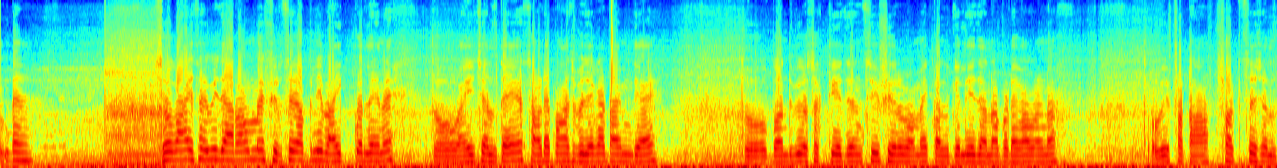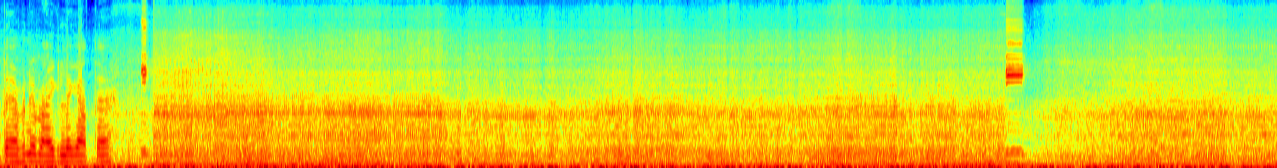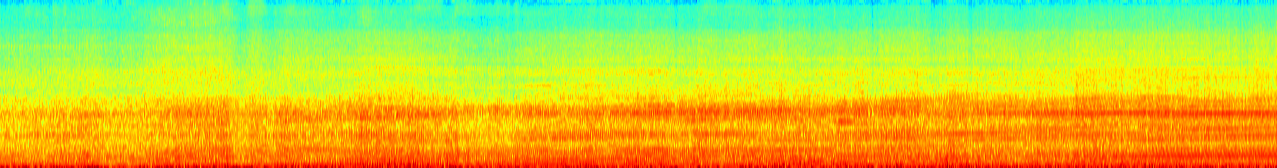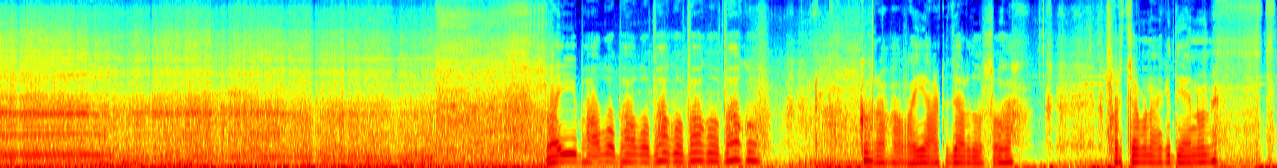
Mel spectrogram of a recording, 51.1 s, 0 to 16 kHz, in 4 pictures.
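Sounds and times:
motorcycle engine: 0.0 - 4.8, 14.0 - 43.8
road noise: 0.0 - 51.0
short high-pitched horn toot: 22.8 - 23.1.

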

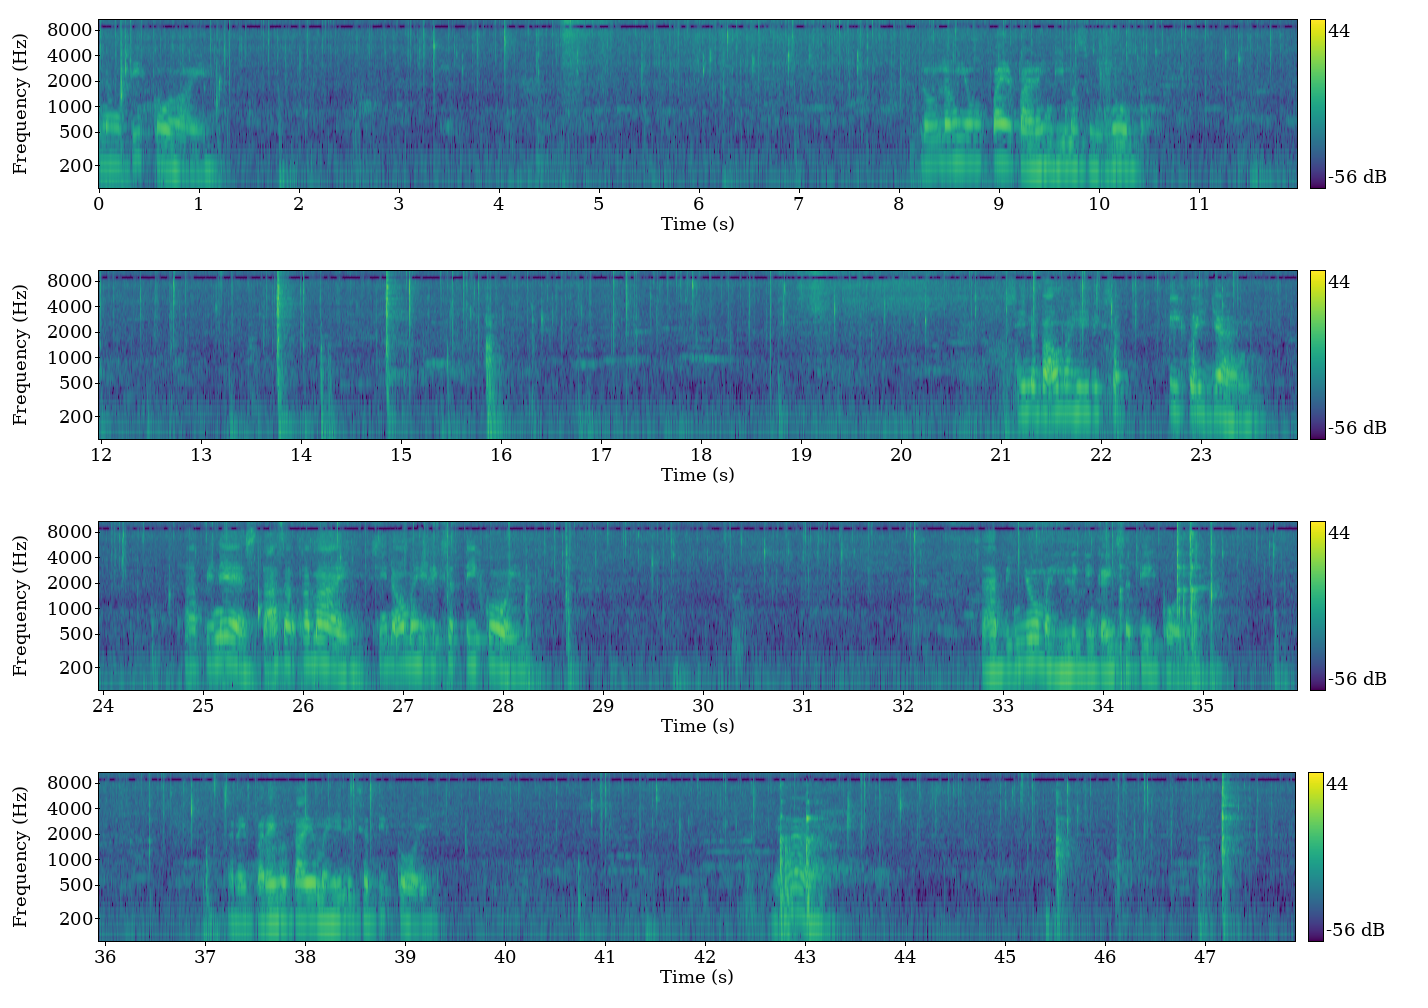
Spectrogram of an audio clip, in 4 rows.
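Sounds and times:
rice cake sizzling in oil: 0.0 - 47.9.

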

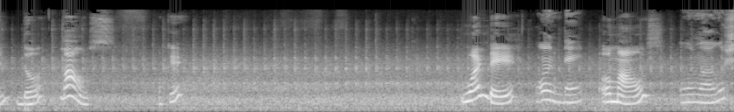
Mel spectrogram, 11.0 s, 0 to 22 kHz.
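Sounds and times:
pulsing mechanical hum: 0.0 - 11.0.

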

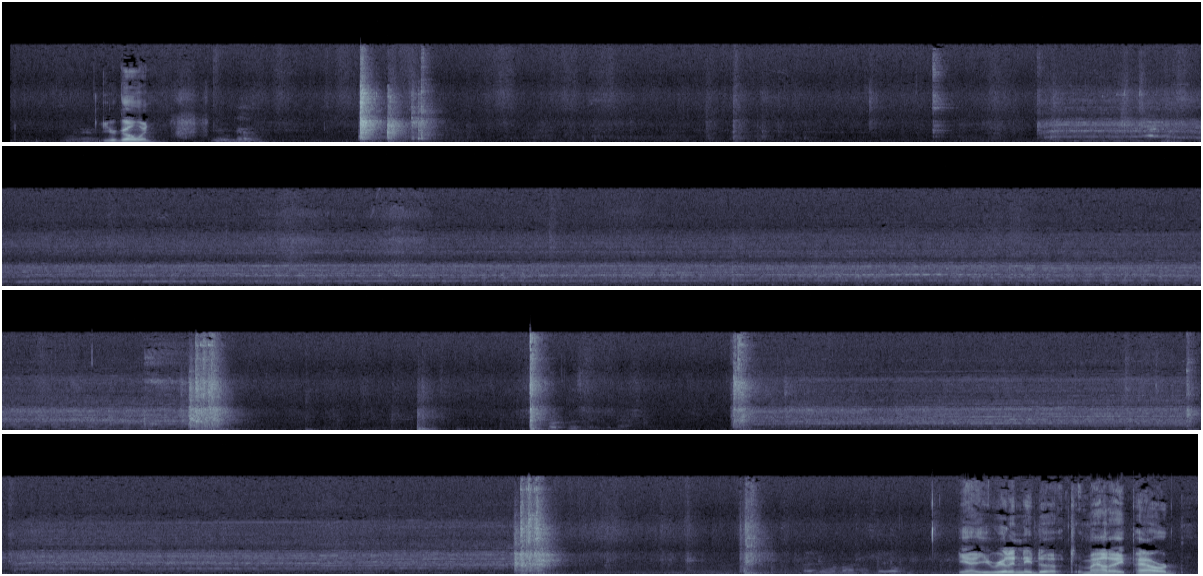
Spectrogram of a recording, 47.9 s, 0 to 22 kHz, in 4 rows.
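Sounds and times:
lift motor humming: 10.4 - 25.9.

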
